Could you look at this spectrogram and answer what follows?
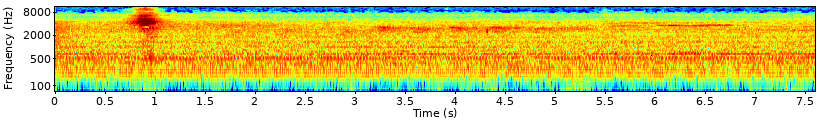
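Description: A steady hum with several constant tones over an even hiss, and a faint click about a second in.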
